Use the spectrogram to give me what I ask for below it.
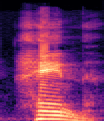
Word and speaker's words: reine: E mais I tem o som de E, né? Reine.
